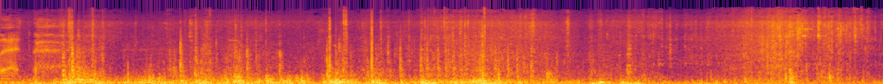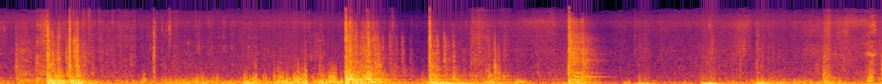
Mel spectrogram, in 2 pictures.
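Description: A plastic wheelie bin lid bangs and thuds.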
